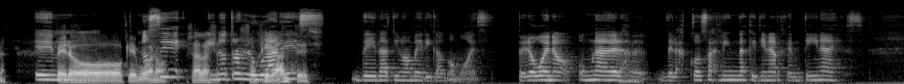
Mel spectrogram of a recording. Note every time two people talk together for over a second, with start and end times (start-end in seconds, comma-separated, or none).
0.5-3.3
